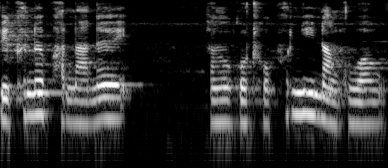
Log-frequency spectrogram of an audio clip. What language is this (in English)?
Bodo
